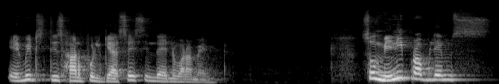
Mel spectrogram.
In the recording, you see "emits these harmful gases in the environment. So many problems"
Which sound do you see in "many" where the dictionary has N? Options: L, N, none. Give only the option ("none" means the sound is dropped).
N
